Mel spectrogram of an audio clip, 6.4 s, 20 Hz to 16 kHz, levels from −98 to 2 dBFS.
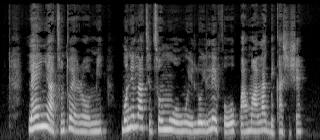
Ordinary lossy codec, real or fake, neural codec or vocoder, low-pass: MP3, 64 kbps; real; none; 14.4 kHz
